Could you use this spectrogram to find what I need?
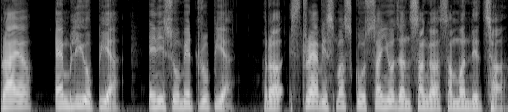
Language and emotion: Nepali, neutral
